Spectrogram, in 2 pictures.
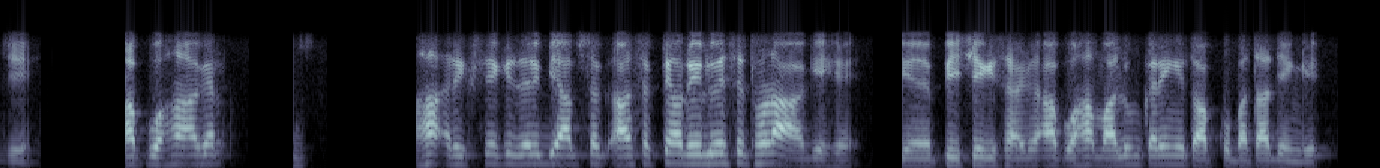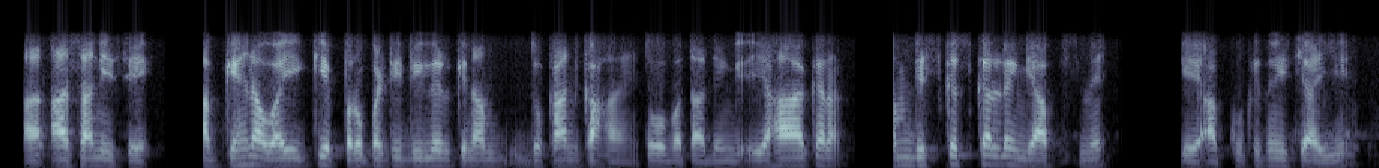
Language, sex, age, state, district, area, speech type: Urdu, male, 18-30, Uttar Pradesh, Saharanpur, urban, conversation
